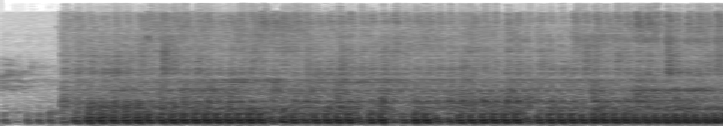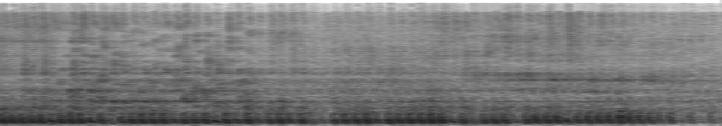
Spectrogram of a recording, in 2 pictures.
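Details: Honda-engined side-by-side ATV, previously running rough, idling steadily and smoothly after the mixture screw was leaned out from rich and the idle speed was raised; engine has a governor.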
